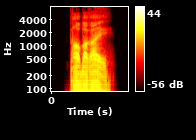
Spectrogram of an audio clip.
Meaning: 1. barbarity 2. barbarism
- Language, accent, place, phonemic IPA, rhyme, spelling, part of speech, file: German, Germany, Berlin, /baʁbaˈʁaɪ̯/, -aɪ̯, Barbarei, noun, De-Barbarei.ogg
